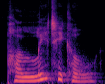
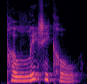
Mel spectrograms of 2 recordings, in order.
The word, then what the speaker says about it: political: in the first word the emphasis and stress should all be on the second syllable ready political political and the next word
